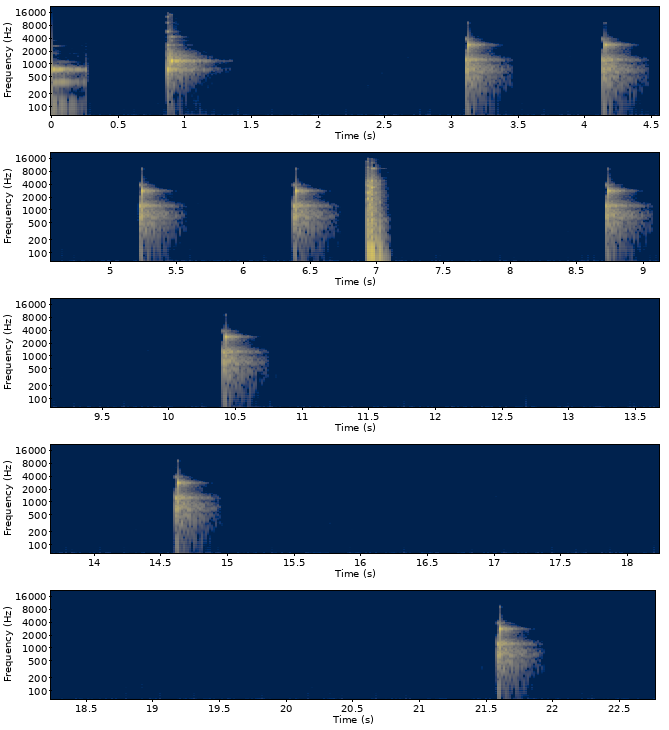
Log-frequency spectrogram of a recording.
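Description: Short, bright menu chimes sound one at a time.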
